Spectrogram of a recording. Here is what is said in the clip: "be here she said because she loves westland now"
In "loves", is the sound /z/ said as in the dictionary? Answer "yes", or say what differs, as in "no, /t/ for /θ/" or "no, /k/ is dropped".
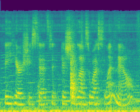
yes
